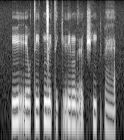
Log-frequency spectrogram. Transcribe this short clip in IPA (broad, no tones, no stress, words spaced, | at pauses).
y rywtitŋ͡ǀit i̤kriŋʷæ̤r t͡ʃʰikpæ̤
